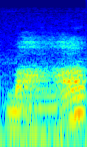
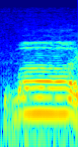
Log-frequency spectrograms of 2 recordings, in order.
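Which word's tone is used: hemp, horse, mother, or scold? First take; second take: horse; mother. First: It is said with the tone of 'horse'. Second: It is said with the tone of 'mother'. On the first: It means horse. "마 그러면 우리가 타고 다니는 말" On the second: It means mother. "마 이거는 엄마"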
